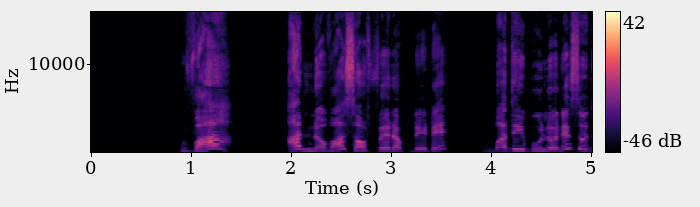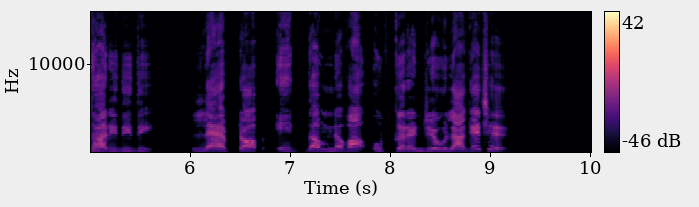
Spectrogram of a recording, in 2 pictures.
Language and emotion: Gujarati, surprised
